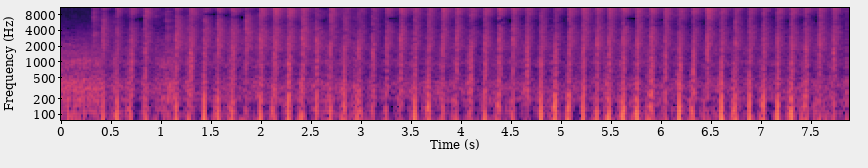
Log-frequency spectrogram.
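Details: Rapid snapping laser pulses, under two a second, firing over the skin during permanent laser tattoo removal on an adult man; removal expected to need three to four sessions depending on ink depth.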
